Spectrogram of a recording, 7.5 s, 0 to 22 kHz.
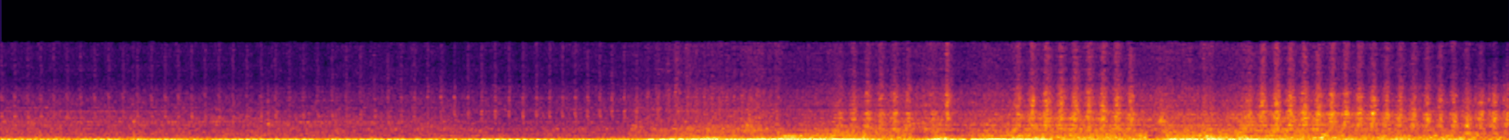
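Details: Nissan SR20DET with stage 3A, 555 Nismo injectors, Z32 AFM, AVCR boost controller, non-NATS ECU, also won't rev past 2,500–3,000 rpm: idle surges and sags unevenly with rough lumpy drone; irregular idle, cause unknown.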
